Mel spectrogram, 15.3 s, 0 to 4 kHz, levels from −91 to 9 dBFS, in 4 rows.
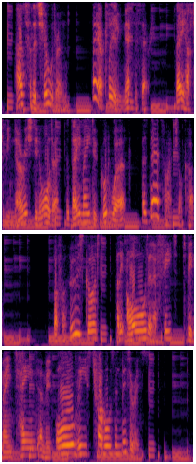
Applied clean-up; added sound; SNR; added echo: none; Bass guitar; 12 dB; none.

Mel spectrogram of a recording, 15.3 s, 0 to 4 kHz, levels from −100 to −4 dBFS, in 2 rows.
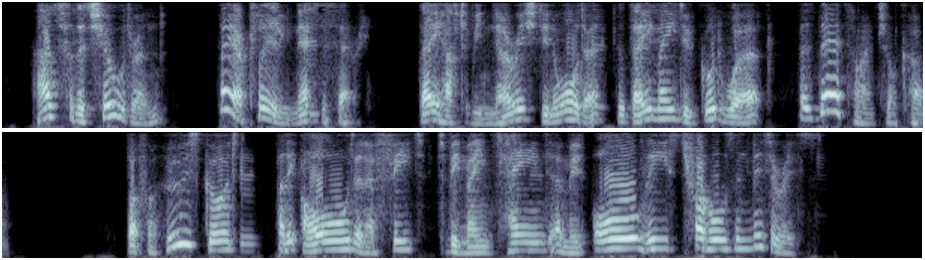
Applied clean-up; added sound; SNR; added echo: neural mask model Resemble Enhance denoiser.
